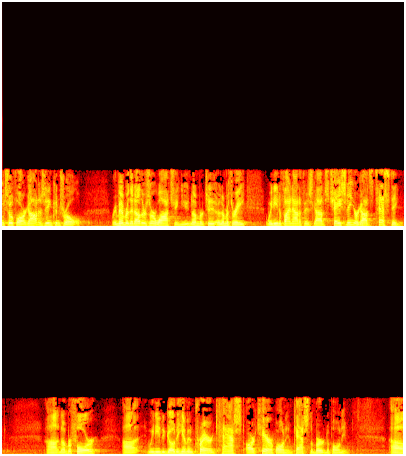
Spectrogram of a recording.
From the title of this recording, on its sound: Ketha Heights Baptist Church ~ Live Broadcast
